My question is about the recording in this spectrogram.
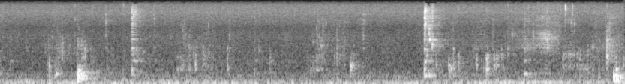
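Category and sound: food or drink, drinking water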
